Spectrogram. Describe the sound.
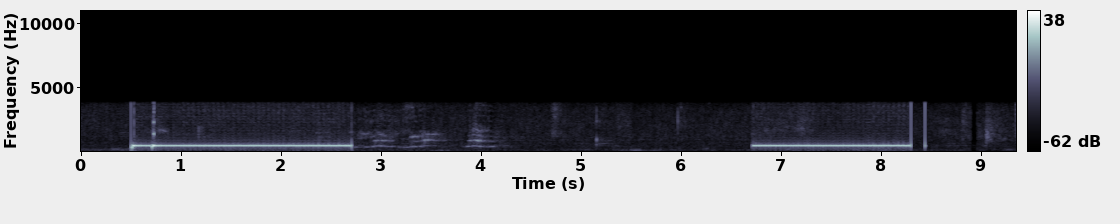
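A steady telephone tone sounds after star 2 is dialed to transfer a call: a loud, unwavering mid-pitched tone lasting about two seconds, a gap with faint murmuring voices, then the same tone again for about a second and a half.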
